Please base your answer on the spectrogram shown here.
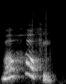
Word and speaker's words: Mojave: Okay, Mojave. So Lydia, hooray! New guy reached out today. Nice. J is pronounced H.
